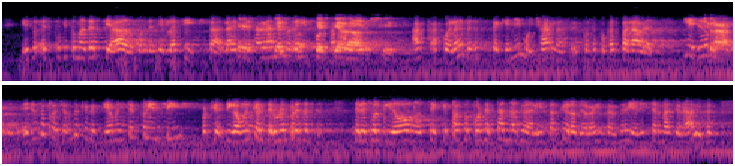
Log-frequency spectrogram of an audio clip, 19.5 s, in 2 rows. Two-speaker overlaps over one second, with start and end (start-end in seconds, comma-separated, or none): 3.1-4.9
